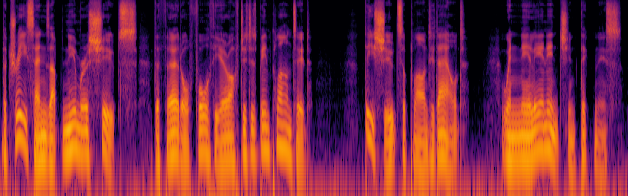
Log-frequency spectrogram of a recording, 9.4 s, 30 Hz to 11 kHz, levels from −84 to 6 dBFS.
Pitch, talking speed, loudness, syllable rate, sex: 100 Hz, 170 wpm, -18 LUFS, 4.7 syllables/s, male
